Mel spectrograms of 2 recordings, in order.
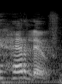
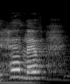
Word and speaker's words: Herlev: this one here and i used to say herlev because well it's so easy to think it you would just say herlev but then again if somebody calls me oh hey i have a package for you where should i deliver it and i say hello they normally would understand hello yeah this i know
